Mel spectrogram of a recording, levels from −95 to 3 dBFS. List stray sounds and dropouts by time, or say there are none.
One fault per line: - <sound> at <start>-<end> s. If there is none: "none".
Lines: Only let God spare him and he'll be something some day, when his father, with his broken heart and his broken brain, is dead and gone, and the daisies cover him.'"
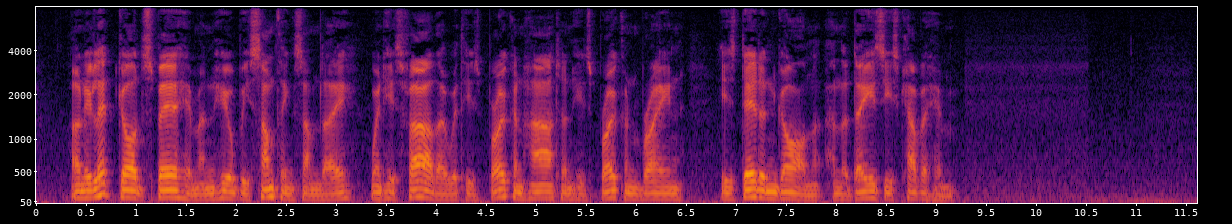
none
